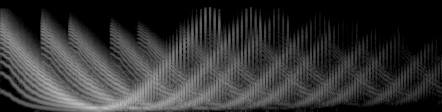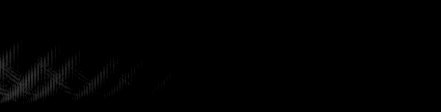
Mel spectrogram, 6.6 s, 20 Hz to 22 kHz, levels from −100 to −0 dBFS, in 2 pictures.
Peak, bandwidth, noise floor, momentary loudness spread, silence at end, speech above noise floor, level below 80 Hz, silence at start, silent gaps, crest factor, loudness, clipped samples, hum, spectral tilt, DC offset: -20 dBFS; 15.5 kHz; under -90 dBFS; 22 LU; 4.25 s; over 57 dB; -76 dBFS; 0 s; none; 20 dB; -34 LUFS; under 0.1%; none; -4 dB/octave; under 0.1%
